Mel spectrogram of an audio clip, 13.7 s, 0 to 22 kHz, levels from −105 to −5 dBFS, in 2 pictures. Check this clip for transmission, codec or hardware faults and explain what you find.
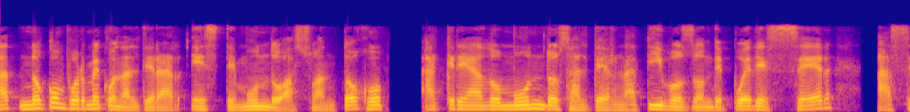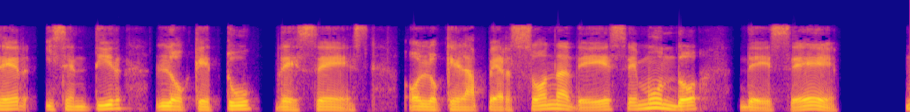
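No transmission, codec or hardware faults are audible here.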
